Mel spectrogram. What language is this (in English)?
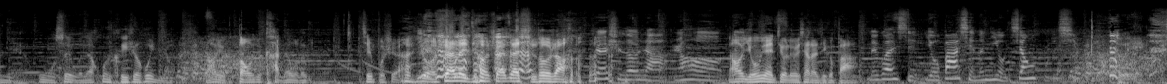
Chinese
